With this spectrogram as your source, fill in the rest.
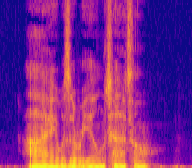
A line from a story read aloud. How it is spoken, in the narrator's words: said the Mock Turtle at last with a deep sigh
